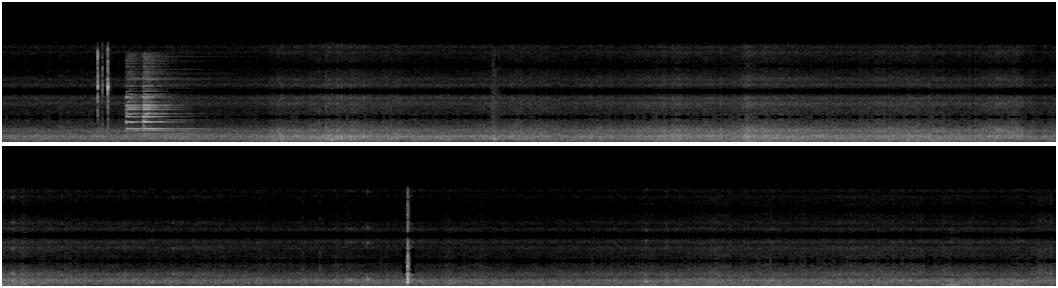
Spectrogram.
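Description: Waves crash and churn against rocks below, with a steady rushing roar.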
